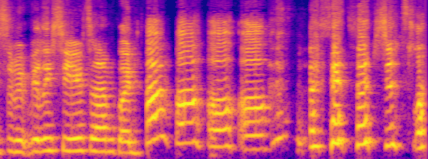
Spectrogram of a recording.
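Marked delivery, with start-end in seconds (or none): 1.1-3.1 high giggly ha ha ha; nervous laugh. Real, not acted. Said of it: "I'll nervous laugh".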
